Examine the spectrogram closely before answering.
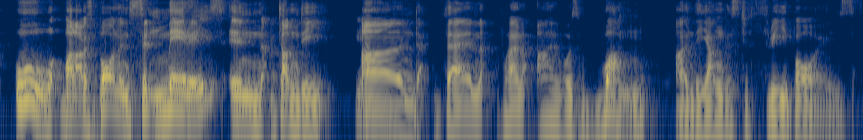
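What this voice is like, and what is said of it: Lilting accent. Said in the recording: “your lovely lilt”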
